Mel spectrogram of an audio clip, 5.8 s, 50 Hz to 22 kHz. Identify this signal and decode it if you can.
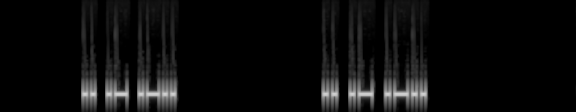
Morse code, heard as a keyed tone, about 28 wpm, 700 Hz. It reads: IAL IAL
